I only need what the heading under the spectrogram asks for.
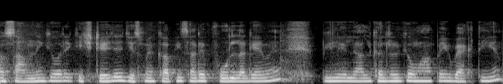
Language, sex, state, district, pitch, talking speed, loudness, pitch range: Hindi, male, Bihar, Katihar, 155 Hz, 285 wpm, -14 LUFS, 150-160 Hz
